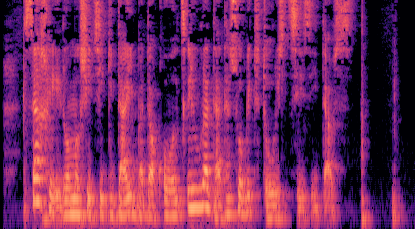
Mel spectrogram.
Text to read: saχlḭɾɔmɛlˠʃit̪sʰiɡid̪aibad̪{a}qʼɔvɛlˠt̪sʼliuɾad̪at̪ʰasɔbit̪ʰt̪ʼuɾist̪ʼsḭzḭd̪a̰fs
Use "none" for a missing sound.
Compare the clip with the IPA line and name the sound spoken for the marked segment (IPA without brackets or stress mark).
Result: a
